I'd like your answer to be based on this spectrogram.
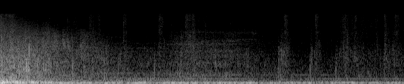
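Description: A Confringo explosive spell in Hogwarts Legacy bursts with a heavy, close boom at the start, then fades into a low, rolling rumble.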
